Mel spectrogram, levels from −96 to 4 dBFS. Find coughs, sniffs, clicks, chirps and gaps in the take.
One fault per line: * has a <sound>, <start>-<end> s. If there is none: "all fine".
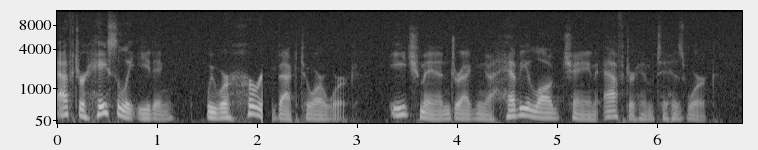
* has a dropout, 2.1-2.2 s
